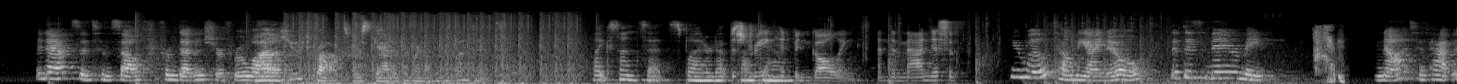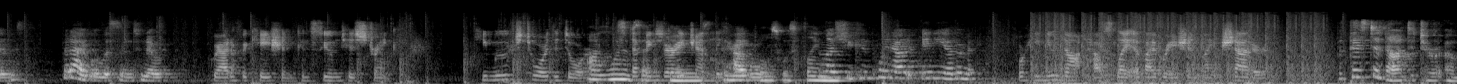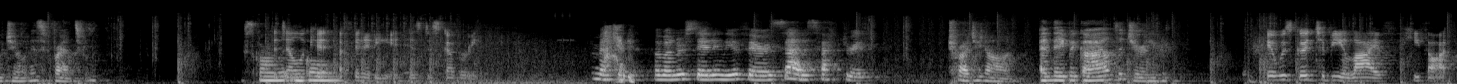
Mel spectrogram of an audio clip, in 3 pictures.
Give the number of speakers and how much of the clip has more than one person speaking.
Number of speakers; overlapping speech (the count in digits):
4, about 11%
